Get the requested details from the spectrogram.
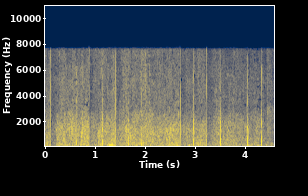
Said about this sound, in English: And let's give a big, big hand again.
